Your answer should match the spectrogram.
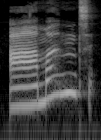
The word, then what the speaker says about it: almond: It is spelled as A-L-M-O-N-D, and there is a silent L. So my friend didn't know there was a silent L in there. And when you say it, you kind of prolong that almond.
